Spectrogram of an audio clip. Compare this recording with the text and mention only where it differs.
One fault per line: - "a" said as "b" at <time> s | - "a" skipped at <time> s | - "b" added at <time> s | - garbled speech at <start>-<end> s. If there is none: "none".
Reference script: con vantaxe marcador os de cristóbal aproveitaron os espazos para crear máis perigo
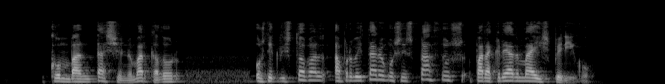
- "no" added at 1.2 s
